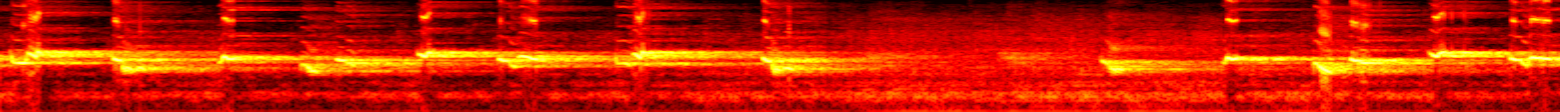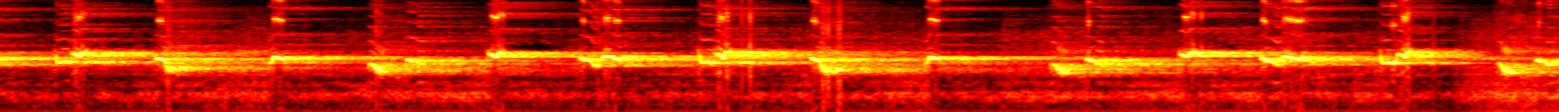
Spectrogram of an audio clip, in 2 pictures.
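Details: Sooty-headed bulbul, a training recording for other birds, delivering long chattering song runs: bright stepped whistles, each dropping in pitch and opening with a crisp click, repeated over two per second with a brief pause midway.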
